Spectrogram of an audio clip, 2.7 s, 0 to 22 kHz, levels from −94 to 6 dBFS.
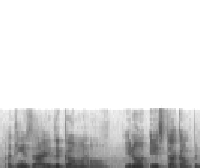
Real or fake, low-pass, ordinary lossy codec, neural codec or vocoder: real; none; none; none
